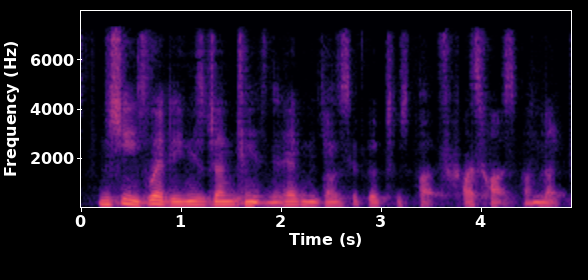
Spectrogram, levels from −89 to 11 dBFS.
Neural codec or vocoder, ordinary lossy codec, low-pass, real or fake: codec, 16 kHz, 0.5 kbps, FreqCodec, larger model; AAC, 32 kbps; 7.2 kHz; fake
